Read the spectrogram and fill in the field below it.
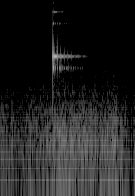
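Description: A bright chime rings out once.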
